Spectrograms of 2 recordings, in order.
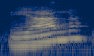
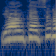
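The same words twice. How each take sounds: First: ینکسر drawn out as yan, long pause, ka-si-ru; syllable by syllable. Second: Said in the usual way. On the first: Shown as a demonstration. Teacher breaking down the present verb, syllable by syllable. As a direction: sound out ینکسر slowly with a long gap.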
